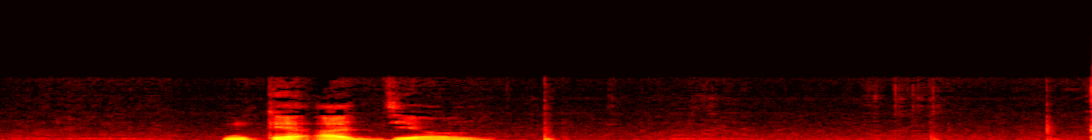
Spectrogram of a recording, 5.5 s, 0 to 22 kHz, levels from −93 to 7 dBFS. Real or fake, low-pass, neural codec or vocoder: real; 9.9 kHz; none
